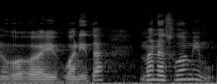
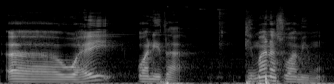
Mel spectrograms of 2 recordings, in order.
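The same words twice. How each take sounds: First: Sly disguised iblis. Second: Said in the usual way. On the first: Acted. Disguised iblis addresses the wife.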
